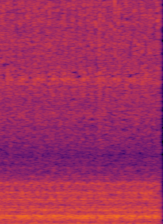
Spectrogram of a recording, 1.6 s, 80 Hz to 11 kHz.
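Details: Nissan/Renault diesel with Denso pump, after SCV valve fault P1275 reset: even low rumbling idle with steady quick pulse, no knocks or misses; normal idle.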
